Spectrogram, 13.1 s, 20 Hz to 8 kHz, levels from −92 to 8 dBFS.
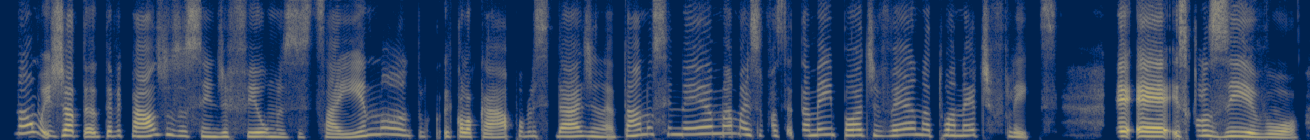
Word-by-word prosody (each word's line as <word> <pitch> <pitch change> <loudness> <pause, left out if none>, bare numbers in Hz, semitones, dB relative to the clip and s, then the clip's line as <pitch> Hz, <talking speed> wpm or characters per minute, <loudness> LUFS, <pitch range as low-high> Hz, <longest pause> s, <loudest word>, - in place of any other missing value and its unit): Não, 435 +3 +1
e - - +1
já, 295 +3 +4
te 230 -5 -2
teve 265 +3 -6
casos, 275 +5 +1
assim, 240 -3 -3
de 230 +1 -2
filmes 220 -4 -3
saindo, 270 - -3 0.4
e 235 - -5
colocar 215 -4 0
a - - -4
publicidade, 250 -1 -2
né, 215 -1 -4
tá 285 +4 0
no 365 +2 -9
cinema, 370 +4 -4
mas 330 -5 -4
você, 290 -4 -10
também, 320 +2 -4
pode 310 -1 -1
ver 295 +5 -3
na 315 -2 -5
tua 300 0 -3
Netflix, 300 +12 -7 0.6
é 260 - +9 0.3
é 295 - -3
exclusivo. 230 -9 +1
270 Hz, 135 wpm, -22 LUFS, 230-315 Hz, 0.6 s, é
